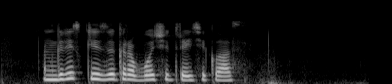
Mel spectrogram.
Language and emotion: Russian, neutral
